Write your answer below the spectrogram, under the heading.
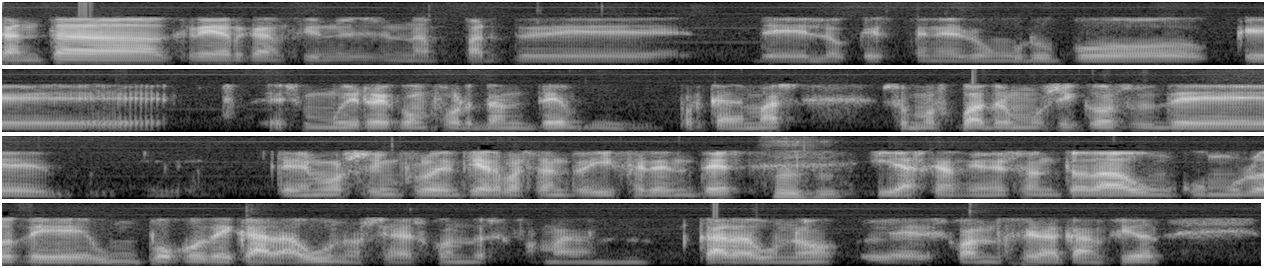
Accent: Zaragoza, Aragon, Spain; somos de Zaragoza, pero tocamos casi más fuera de Zaragoza y nuestra comunidad que dentro

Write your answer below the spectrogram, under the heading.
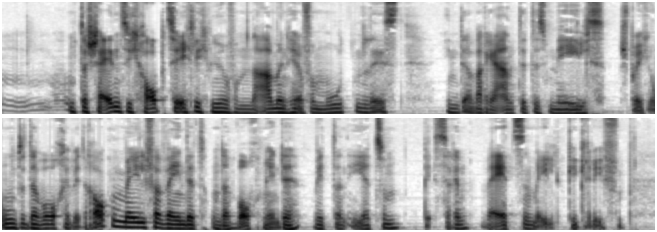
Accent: Lower Austria, Austria; Den Begriff Wuchteln kenne ich persönlich auch von meiner Heimat, also meiner eigentlichen Heimat im Waldviertel.

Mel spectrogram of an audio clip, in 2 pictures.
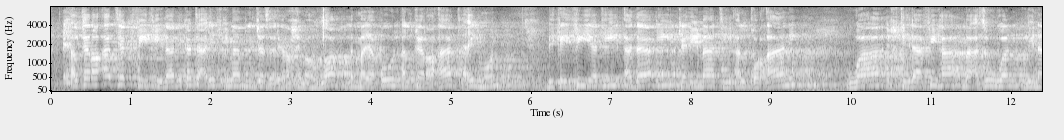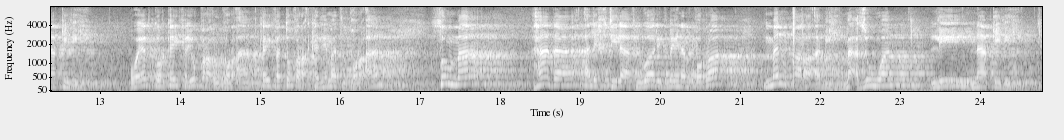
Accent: Algeria; وهذه في بلدنا الجزائر

